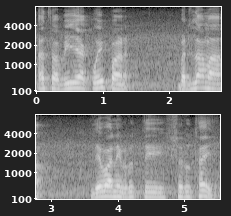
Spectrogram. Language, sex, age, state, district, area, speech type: Gujarati, male, 60+, Gujarat, Rajkot, rural, spontaneous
